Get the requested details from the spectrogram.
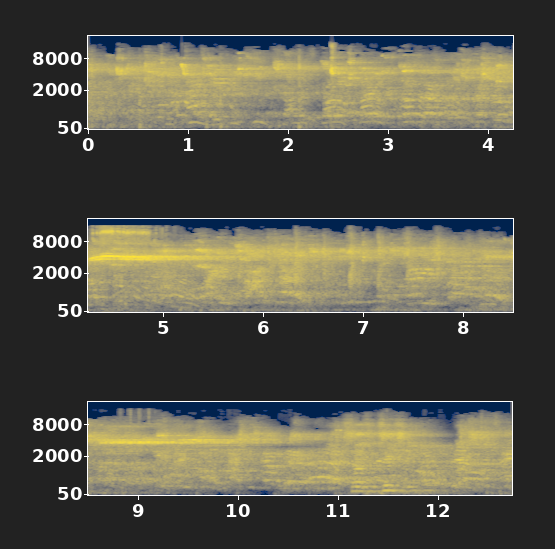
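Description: Young players chatter and call out in a large echoing gym.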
